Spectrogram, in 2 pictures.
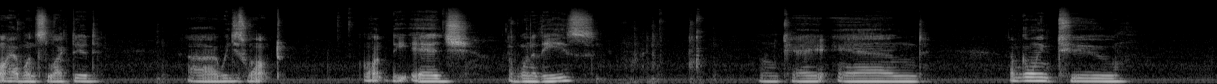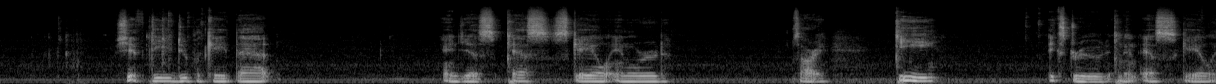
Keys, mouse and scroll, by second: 13.5 shift+d, 17.0 s, 17.1 s, 20.8 e, 23.1 s.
